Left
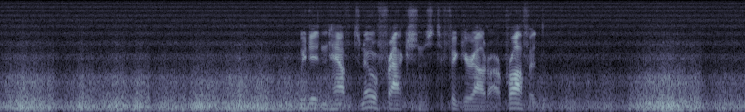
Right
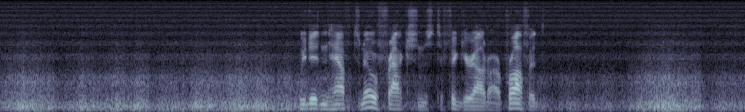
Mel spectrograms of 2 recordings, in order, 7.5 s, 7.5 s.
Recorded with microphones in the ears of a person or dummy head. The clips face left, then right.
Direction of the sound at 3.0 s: 45° right (ahead or behind).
